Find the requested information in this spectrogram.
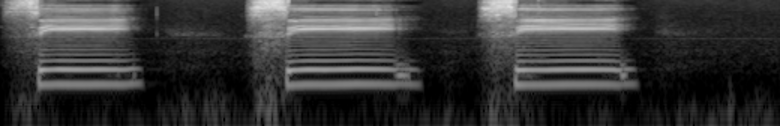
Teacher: ketika sinnya berharakat kasrah maka dia direndahkan rahang bawahnya sambil senyum karena dia tipis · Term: huruf Sin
